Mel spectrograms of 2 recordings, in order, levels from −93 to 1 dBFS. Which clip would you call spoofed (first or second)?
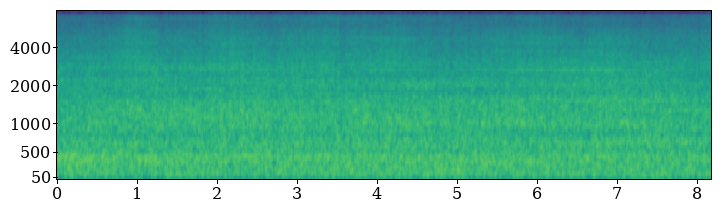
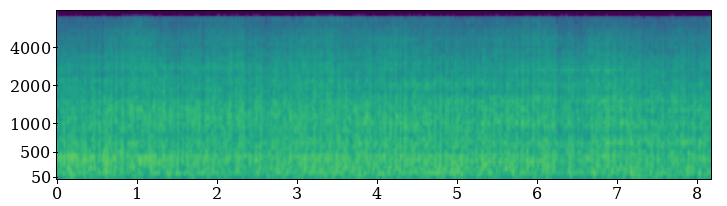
second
